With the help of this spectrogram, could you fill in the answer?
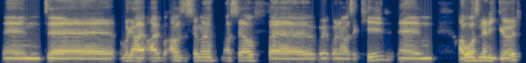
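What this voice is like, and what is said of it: Australian accent. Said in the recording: “I obviously am from Australia, hence the accent.”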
